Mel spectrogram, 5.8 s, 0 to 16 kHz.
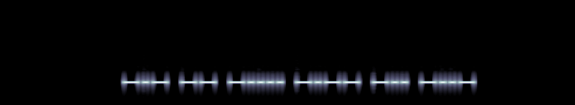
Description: Morse code, heard as a keyed tone, about 25 wpm, 700 Hz. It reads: KM6YDX
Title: USA Call Signs - 6 Characters - Repeated 3x - 25wpm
